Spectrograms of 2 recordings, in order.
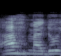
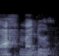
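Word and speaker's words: أحمدُ: Okay, kaya Ahmadu is the right pronunciation. Ahmadu, hindi Ahmadun. So Ahmadu jalisun ma'a Khalidin.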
